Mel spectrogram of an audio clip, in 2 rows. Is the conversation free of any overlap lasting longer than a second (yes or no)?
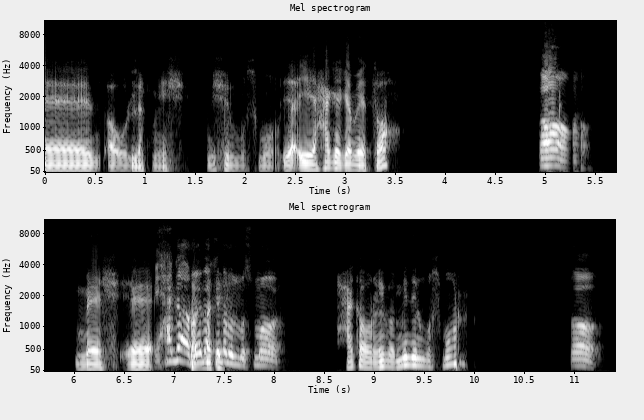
yes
